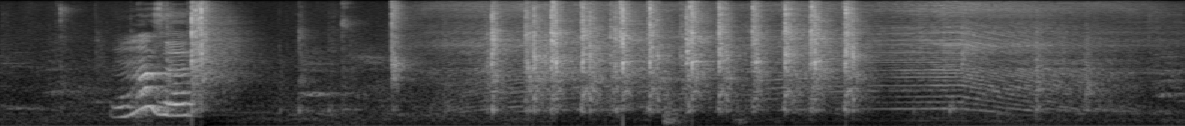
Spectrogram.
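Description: Battery-powered plastic toy dart gun switched on and firing: a rapid run of sharp clicks, about five a second, then a humming tone for over a second near the end.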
